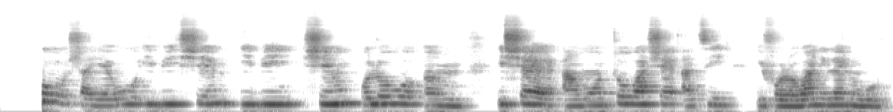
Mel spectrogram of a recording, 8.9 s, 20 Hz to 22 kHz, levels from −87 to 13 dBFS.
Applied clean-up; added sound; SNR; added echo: none; none; none; reverberation time 0.3 s.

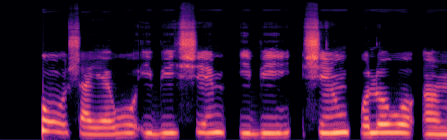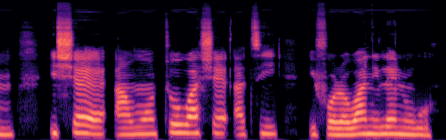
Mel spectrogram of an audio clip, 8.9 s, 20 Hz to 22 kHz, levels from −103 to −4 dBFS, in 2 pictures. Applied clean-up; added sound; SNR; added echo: none; none; none; none.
